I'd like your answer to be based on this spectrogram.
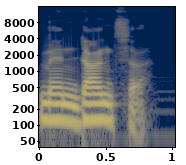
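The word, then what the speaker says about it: Mendonça: It's M-E-N-D-O-N-C-A, pronounced Mendonca.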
